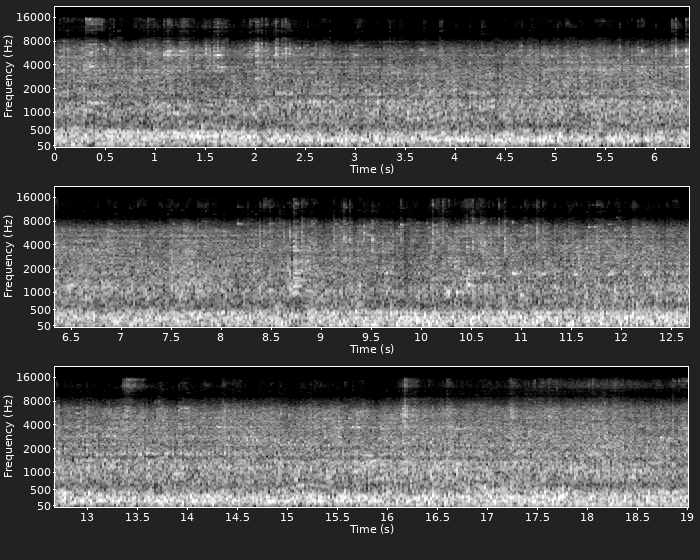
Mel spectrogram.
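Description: Pakistan Railways passenger coaches rolling past as the train pulls out of the station: a steady rumble of wheels on track, with faint clicks as the wheels cross rail joints.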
